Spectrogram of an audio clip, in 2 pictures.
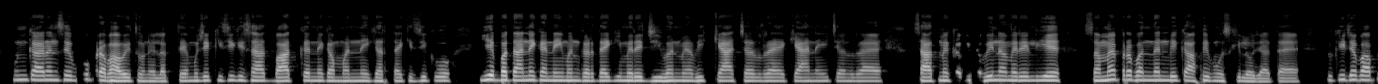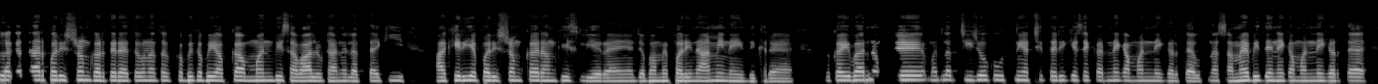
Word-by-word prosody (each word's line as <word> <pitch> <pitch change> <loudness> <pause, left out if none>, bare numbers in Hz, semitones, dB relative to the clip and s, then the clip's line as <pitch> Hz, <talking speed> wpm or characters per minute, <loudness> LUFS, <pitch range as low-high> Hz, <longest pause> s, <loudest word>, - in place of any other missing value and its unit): उन 215 +1 0
कारण 205 -1 +3
से 205 +1 0
वो 205 +5 -6
प्रभावित 165 -4 +4
होने 155 -1 -1
लगते 150 +2 -3
हैं। 165 - +1
मुझे 175 +2 +1
किसी 190 +2 -4
के 190 - 0
साथ 180 0 +2
बात 165 0 +3
करने 175 -1 0
का 170 -1 +2
मन 165 0 0
नहीं 165 0 +1
करता 160 0 -2
है, 160 - -1
किसी 165 +2 -3
को 175 0 -2 0.3
ये 215 +2 +7
बताने 200 -1 +5
का 195 - +3
नहीं 185 0 +3
मन 180 0 +2
करता 175 0 +1
है 175 - +3
कि, 180 - -2
मेरे 175 0 +4
जीवन 165 +2 +2
में 175 0 +1
अभी 170 +1 +1
क्या 170 -1 +2
चल 170 0 -2
रहा 165 0 0
है, 165 -1 -1
क्या 165 +1 -1
नहीं 165 0 -4
चल 165 -1 -4
रहा 165 - -1
है। 160 0 -1 0.4
साथ 170 -1 +5
में 185 - +3
कभी-कभी 190 0 -1
ना 200 0 +2
मेरे 185 -1 +2
लिए 190 0 +4 0.3
समय 190 +4 +3
प्रबंधन 195 -2 +1
भी 190 - +3
काफ़ी 180 +1 0
मुश्किल 165 -2 -3
हो 145 - +1
जाता 140 +1 -4
है। 140 0 -3
क्योंकि 195 +8 -6
जब 215 0 +1
आप 205 0 +2
लगातार 205 0 0
परिश्रम 200 0 +1
करते 185 -1 +1
रहते 185 0 0
हो 185 - 0
ना 185 - -1
तो 185 0 -4
कभी-कभी 185 0 +1
आपका 185 +1 +1
मन 180 0 0
भी 190 0 0
सवाल 170 -1 +1
उठाने 165 0 -2
लगता 160 +1 -4
है 165 - -1
कि, 180 +2 -7 0.3
आख़िर 170 +3 +2
ये 190 -1 +3
परिश्रम 185 0 -1
कर 185 -1 +2
हम 175 -1 0
किस 180 0 -5
लिए 160 -1 -1
रहे 155 0 -2
हैं, 160 0 -4
जब 165 0 -3
हमें 165 +1 +1
परिणाम 165 0 +1
ही 180 - +1
नहीं 160 -2 -1
दिख 145 0 -8
रहा 145 0 -3
हैं। 140 -1 -6 0.3
तो 180 - -13
कई 195 0 +4
बार 200 0 +3
ना 205 0 -2
मुझे 210 0 +1 0.3
मतलब 205 +1 -4
चीज़ों 210 0 -1
को 210 - -5
उतनी 200 +1 -4
अच्छी 195 +1 -4
तरीके 195 +1 -3
से 195 0 -3
करने 185 0 -4
का 180 - -2
मन 175 0 -5
नहीं 175 -1 -4
करता 160 -1 -4
है, 150 - 0
उतना 170 +5 -8
समय 165 +2 +1
भी 190 +1 +1
देने 180 0 0
का 180 0 -3
मन 170 0 -3
नहीं 170 0 -2
करता 170 0 -3
है, 170 -1 +1
175 Hz, 260 wpm, -23 LUFS, 165-190 Hz, 0.4 s, ये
